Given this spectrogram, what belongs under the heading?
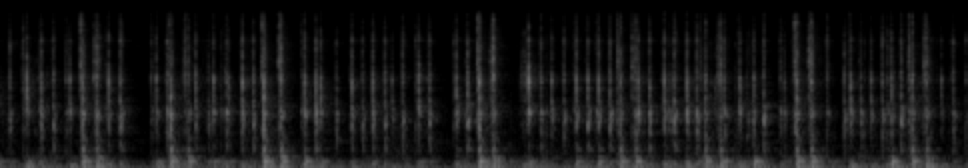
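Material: Plastic.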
